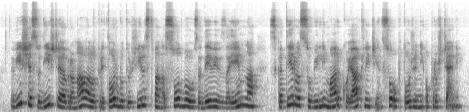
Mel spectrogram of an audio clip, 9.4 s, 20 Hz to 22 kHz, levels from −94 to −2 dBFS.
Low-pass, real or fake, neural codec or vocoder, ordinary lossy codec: 19.8 kHz; real; none; Opus, 32 kbps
